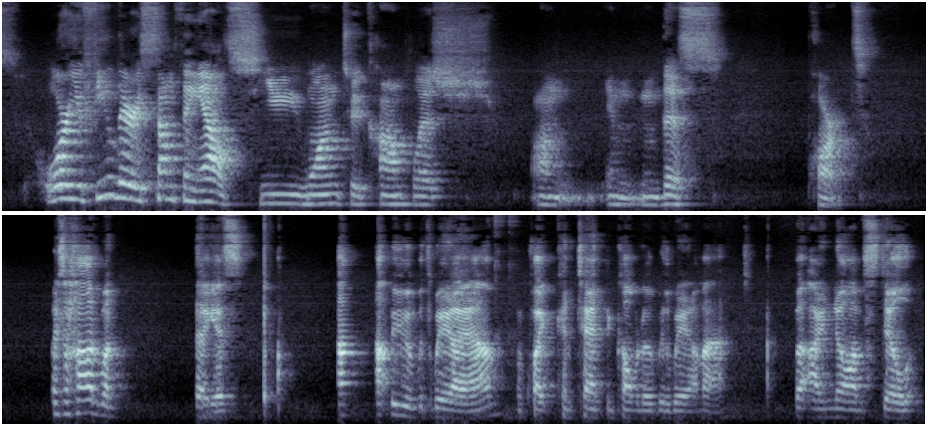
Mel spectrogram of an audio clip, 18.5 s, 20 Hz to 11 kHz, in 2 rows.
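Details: Stuttering since childhood in a young adult man (stuttered his first 18 years) who still stutters and blocks, using a breathing technique only some of the time.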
